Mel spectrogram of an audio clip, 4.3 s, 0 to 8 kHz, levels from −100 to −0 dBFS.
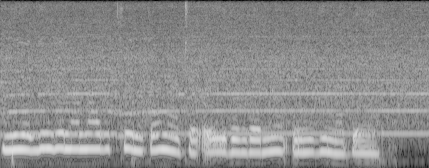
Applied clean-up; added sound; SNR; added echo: none; Sawing; 6 dB; none.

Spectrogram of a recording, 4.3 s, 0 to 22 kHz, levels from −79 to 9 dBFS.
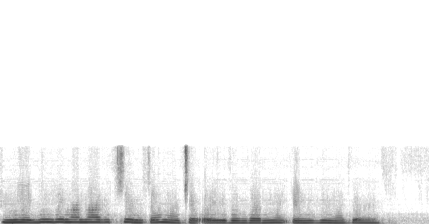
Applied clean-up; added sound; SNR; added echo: neural separator model SepFormer DNS4.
